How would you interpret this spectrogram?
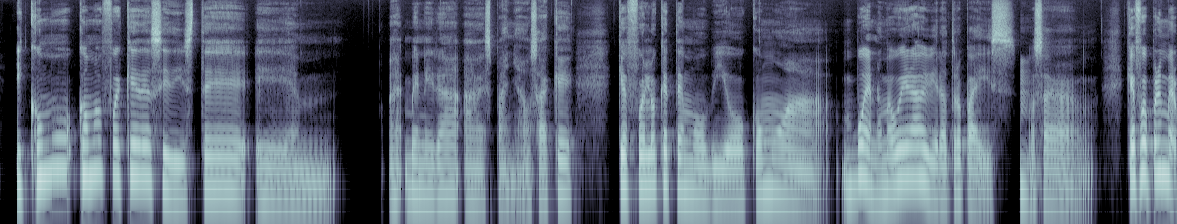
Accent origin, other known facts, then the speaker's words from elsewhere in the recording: Mexico; now in Spain; yo crecí en México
